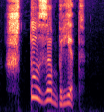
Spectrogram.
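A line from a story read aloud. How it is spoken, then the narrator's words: Barking. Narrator (Russian): рявкнул Ричард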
